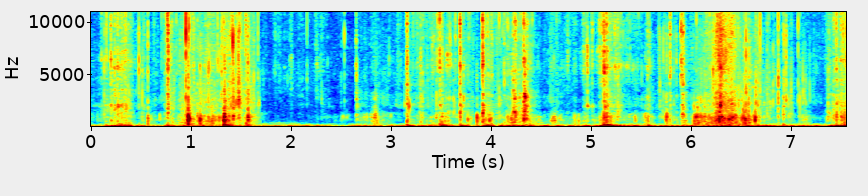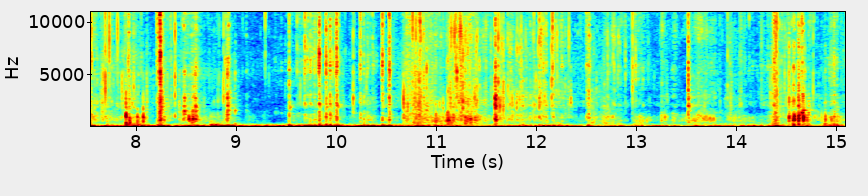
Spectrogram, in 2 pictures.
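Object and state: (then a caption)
Dry soap bar being shaved with a blade. A hand-held, palm-sized, solid translucent orange-amber dry soap bar is cut repeatedly with a metal utility-knife blade, shaving thin plates off that pile up as crispy flakes. Dense, crisp crackling and crunching scrapes run continuously over a low background hum.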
